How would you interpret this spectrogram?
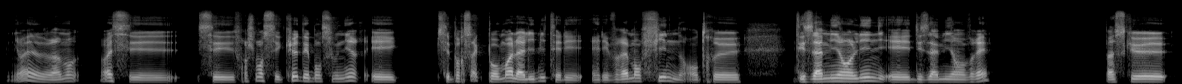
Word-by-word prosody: Ouais, - - -2
vraiment. 115 +5 -3 0.2
Ouais, 160 - 0
c'est 105 -6 -2 0.2
c'est 115 -1 -1
franchement, 175 +9 -4
c'est 120 -8 -1
que 150 - +1
des 160 -5 +2
bons 145 -1 -8
souvenirs 145 +4 -1
et 115 -1 0 0.4
c'est - - -1
pour - - -4
ça - - +1
que, - - -31
pour 125 -1 -1
moi, 155 +3 +5
la 115 - +7
limite, 120 +8 -3
elle 110 - -2
est 105 -2 -6
elle 105 +1 -6
est - - -4
vraiment 125 +7 0
fine 170 - -1
entre 110 0 -2 0.5
tes 125 +1 +3
amis 140 +4 +6
en 140 -1 +5
ligne 155 0 +1
et 115 -1 +3
des 115 0 -4
amis 120 0 0
en 115 0 -2
vrai 125 - +1 1.2
parce - - +2
que 125 -1 +4
120 Hz, 195 wpm, -25 LUFS, 110-145 Hz, 1.2 s, la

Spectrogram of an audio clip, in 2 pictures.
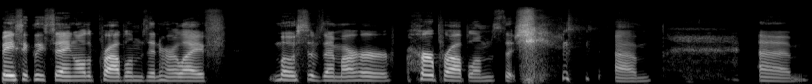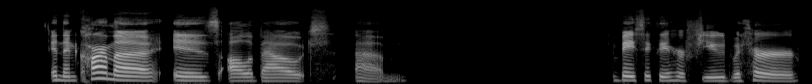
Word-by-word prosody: basically 215 +1 +7
saying 195 -2 +4
all 190 0 +1
the 190 - -5
problems 180 0 +3
in 180 +1 -4
her 175 -3 -4
life, 170 - 0 0.4
most 205 0 -2
of 210 -4 -6
them 185 -2 -3
are 180 +1 +2
her 180 -2 -2 0.2
her 220 -1 +6
problems 175 -4 0
that - - -8
she 295 - +5 0.5
um 150 +3 -7 1.1
um, 170 +4 -6 0.5
and 200 0 -4
then 185 0 -3
"Karma" 200 -10 +3 0.2
is 180 -2 -2
all 170 +1 -5
about, 155 -2 -8 0.2
um 75 +2 -14 2.1
basically 185 -1 -1
her 175 -1 -10
feud 165 0 -8
with 165 0 -11
her 155 -5 -3
180 Hz, 115 wpm, -23 LUFS, 165-195 Hz, 2.1 s, basically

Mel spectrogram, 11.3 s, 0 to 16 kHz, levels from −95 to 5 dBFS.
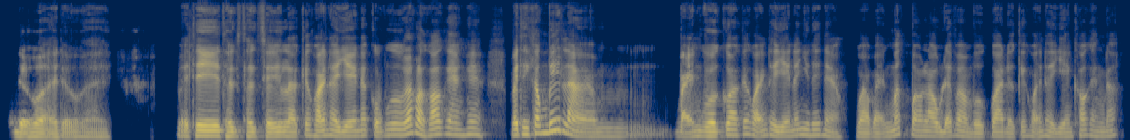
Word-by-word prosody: Đúng 110 -2 +2
rồi, 100 -2 +2
đúng 115 - -5
rồi. 105 -1 -8 0.7
Vậy - - -2
thì 130 -1 +7
thực 120 -2 +1
thực 115 -1 0
sự 115 0 +2
là 115 -2 +2
cái 140 +3 -4
khoảng 130 0 +5
thời 130 -4 +1
gian 125 +1 +3
đó 140 - -1
cũng 145 +5 -2
rất 195 - +4
là 180 - +6
khó 155 +4 +3
khăn 160 -3 -3
ha. 160 -3 -4 0.3
Vậy 150 - +5
thì 170 - +1
không 200 +4 +2
biết 260 +2 +3
là, 120 - +3
ừm, 110 0 -9 0.5
bạn 110 +5 -1
vượt 120 -1 +4
qua 150 -1 +2
cái 170 +3 -5
khoảng 145 -2 0
thời 135 -5 -1
gian 120 - -1
đó - - -3
như 150 0 -4
thế 145 +1 -5
nào 115 -8 -6
và 105 -2 -1
bạn 105 +3 -6
mất - - -4
bao 130 - -2
lâu 120 -2 -1
để 115 0 -1
mà 125 -1 -2
vượt 105 -2 -5
qua 115 -1 0
được 105 -3 -7
cái 125 +4 -10
khoảng 115 -1 -6
thời 115 -5 -6
gian 110 +1 -6
khó 140 +2 -4
khăn 130 -4 -9
đó? 130 +4 -8
125 Hz, 290 wpm, -22 LUFS, 110-145 Hz, 0.7 s, thì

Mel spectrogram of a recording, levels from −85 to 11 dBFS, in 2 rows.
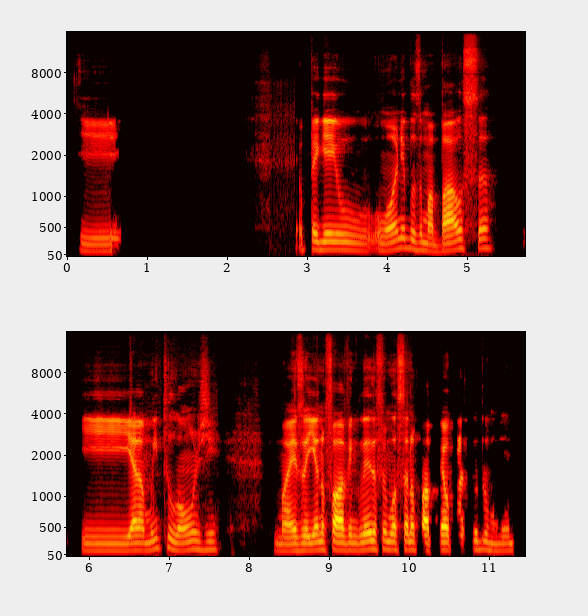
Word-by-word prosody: E 105 -2 -8 2.2
Eu - - -13
peguei 130 -1 +3
o 130 - -3
o 120 -2 -10
ônibus, 140 +3 -4
uma 110 -4 -4
balsa 140 +8 -1 0.6
e 115 0 +1
era 120 0 +6
muito 145 +6 -7
longe, 130 +1 -5 0.6
mas 115 +1 +1
aí 120 +1 +5
eu 125 - +5
não 130 - 0
falava 125 0 +6
inglês. 125 +3 +1
Eu 140 - +1
fui 140 - -4
mostrando 130 0 +1
o 130 - -19
papel 125 0 +3
pra 125 - -3
todo 135 -2 -8
mundo. 115 +1 -11
125 Hz, 135 wpm, -24 LUFS, 115-130 Hz, 2.2 s, era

